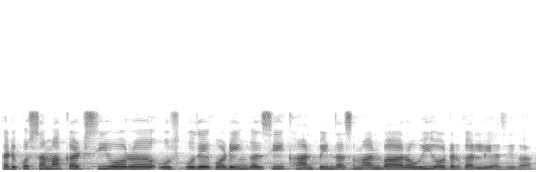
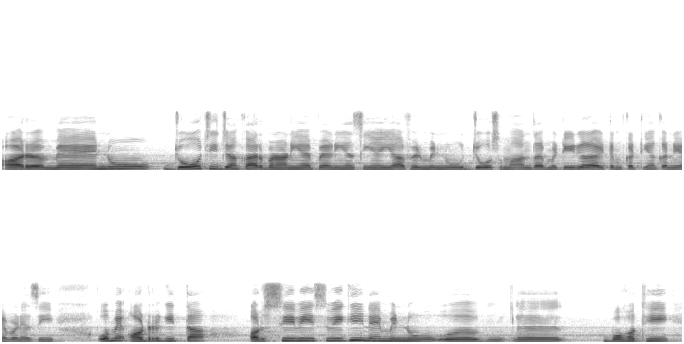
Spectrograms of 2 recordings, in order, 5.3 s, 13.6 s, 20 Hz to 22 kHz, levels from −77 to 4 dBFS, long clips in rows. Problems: constant background noise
